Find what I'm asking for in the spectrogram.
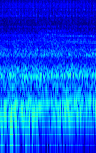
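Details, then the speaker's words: IFB Senorita Aqua VX front-load washer after belt refitted, drum knock gone: steady even hum with no rhythmic knocking as drum turns, normal drum rotation. "இப்போ அந்த sound இல்லை, நீட்டாக ஓடுது, எந்த கம்ப்ளைண்ட்டும் கிடையாது."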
